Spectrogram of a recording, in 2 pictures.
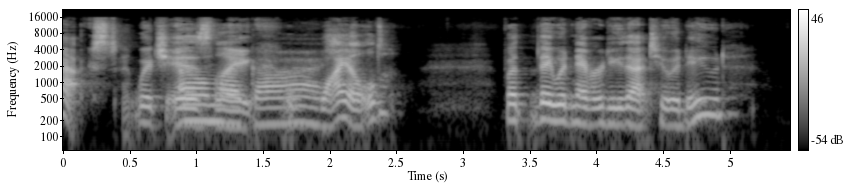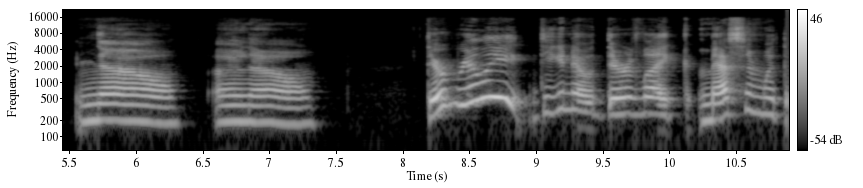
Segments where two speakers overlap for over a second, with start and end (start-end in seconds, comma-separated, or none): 0.9-2.2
